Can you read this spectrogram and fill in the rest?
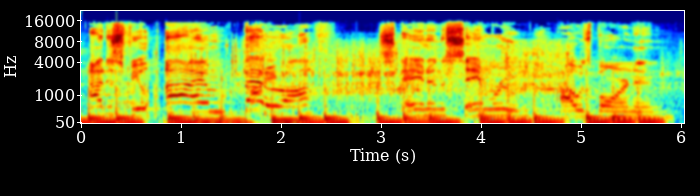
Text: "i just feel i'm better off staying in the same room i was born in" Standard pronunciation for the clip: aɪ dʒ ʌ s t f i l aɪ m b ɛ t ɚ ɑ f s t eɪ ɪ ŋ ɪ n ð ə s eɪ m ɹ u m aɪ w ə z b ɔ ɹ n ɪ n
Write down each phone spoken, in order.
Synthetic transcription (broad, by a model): aɪ dʒ ʌ s t f i l aɪ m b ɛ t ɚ ɑ f s t eɪ ɪ ŋ ɪ n ð ə s eɪ m ɹ u m aɪ w ə z b ɔ ɹ n ɪ n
